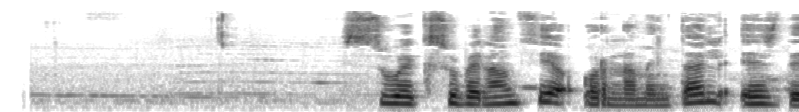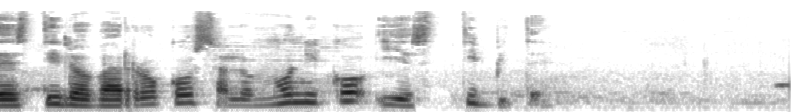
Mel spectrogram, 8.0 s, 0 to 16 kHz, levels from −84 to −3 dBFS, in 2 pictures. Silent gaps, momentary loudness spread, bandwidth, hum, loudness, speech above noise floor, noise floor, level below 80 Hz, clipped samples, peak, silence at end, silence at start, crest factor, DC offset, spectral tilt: none; 21 LU; 11.5 kHz; none; -20 LUFS; 40 dB; -60 dBFS; -72 dBFS; under 0.1%; -4 dBFS; 0.05 s; 1.1 s; 20 dB; under 0.1%; -4.5 dB/octave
